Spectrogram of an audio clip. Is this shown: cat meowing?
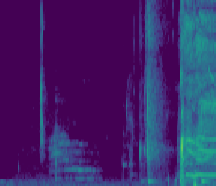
yes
